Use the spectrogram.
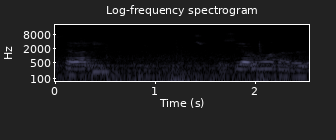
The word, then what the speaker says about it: Tel Aviv: Your Tel Aviv, it's Tel Abib, all right, or Abyab. That's how you say it in Hebrew. Now it's Tel Aviv.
